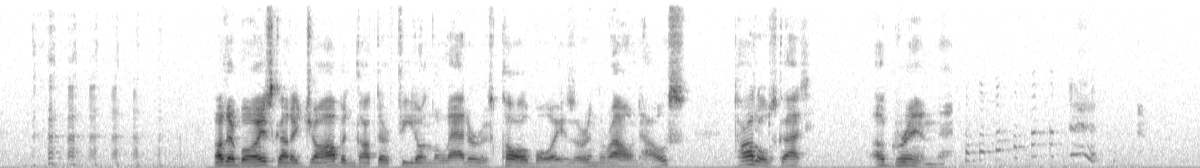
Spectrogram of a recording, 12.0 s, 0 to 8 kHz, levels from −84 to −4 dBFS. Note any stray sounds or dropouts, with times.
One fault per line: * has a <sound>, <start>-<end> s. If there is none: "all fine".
* has a laugh, 0.3-1.9 s
* has a laugh, 9.6-11.2 s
